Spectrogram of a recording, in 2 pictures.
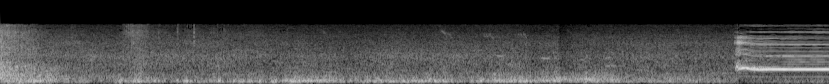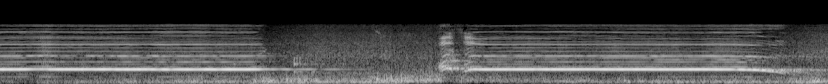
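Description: Outdoor parade-ground noise, then two long, loud calls, each held at one steady pitch for about three and a half seconds, the second ending with a drop in pitch.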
